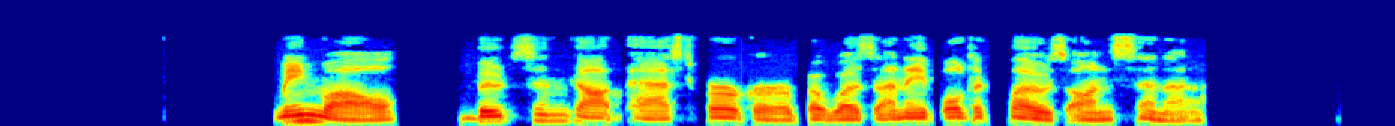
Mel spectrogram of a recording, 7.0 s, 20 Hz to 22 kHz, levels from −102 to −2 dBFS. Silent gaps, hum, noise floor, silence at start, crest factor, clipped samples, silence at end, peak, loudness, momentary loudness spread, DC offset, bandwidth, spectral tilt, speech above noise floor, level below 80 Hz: 2.00-2.29 s, 3.49-3.53 s, 4.96-5.04 s; none; under -90 dBFS; 1.4 s; 18 dB; under 0.1%; 0.95 s; -2 dBFS; -19 LUFS; 9 LU; under 0.1%; 8.2 kHz; -5.5 dB/octave; over 71 dB; -60 dBFS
